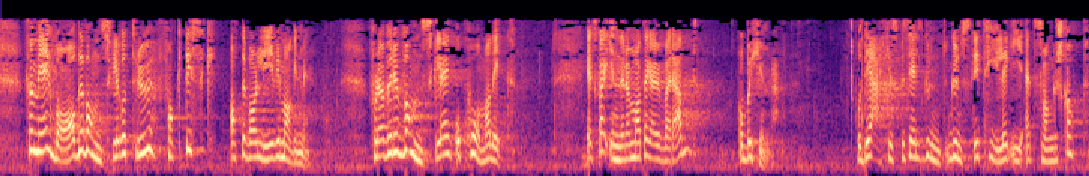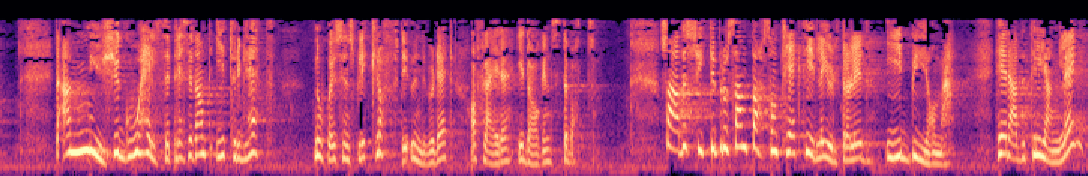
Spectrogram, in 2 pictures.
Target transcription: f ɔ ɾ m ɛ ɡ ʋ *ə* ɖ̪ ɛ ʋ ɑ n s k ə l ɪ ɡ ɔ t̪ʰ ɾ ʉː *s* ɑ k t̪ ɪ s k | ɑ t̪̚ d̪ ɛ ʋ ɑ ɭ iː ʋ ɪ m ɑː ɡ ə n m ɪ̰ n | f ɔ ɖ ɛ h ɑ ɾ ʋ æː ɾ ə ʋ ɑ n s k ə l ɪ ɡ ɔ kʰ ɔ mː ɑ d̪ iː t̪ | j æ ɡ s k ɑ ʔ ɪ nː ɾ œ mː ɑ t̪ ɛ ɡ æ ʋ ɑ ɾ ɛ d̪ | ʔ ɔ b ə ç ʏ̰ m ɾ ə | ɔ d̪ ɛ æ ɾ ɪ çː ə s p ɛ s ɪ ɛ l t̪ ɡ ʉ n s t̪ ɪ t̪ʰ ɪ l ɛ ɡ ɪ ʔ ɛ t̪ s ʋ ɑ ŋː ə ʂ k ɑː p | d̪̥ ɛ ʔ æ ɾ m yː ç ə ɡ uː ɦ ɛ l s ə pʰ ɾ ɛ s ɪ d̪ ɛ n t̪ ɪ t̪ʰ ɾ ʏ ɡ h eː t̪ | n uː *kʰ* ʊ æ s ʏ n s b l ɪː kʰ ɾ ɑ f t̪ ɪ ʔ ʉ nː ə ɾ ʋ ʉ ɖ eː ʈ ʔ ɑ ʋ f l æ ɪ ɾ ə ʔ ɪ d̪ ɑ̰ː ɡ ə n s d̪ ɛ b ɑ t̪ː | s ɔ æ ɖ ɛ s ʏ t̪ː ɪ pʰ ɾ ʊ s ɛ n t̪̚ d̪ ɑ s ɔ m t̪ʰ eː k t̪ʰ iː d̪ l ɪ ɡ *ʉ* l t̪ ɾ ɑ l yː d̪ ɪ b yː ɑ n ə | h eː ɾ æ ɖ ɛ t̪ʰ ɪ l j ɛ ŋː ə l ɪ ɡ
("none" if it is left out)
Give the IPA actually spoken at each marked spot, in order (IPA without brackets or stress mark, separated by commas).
ɑ, f, k, ʉ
